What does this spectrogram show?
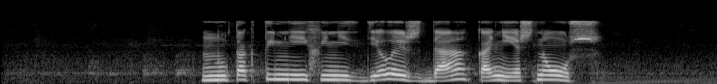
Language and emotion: Russian, angry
